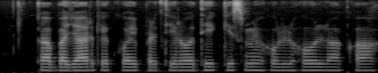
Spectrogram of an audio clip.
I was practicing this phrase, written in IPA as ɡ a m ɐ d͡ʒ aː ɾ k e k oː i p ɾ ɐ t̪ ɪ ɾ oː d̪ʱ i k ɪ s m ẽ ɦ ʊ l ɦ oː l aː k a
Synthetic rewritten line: k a b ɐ d͡ʒ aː ɾ k e k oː i p ɾ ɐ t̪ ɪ ɾ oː d̪ʱ i k ɪ s m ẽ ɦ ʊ l ɦ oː l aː k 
